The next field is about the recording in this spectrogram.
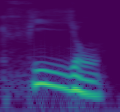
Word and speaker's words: Fillon: Says, please tell your newsreader to pronounce Fillon with long Y, like Fillon.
